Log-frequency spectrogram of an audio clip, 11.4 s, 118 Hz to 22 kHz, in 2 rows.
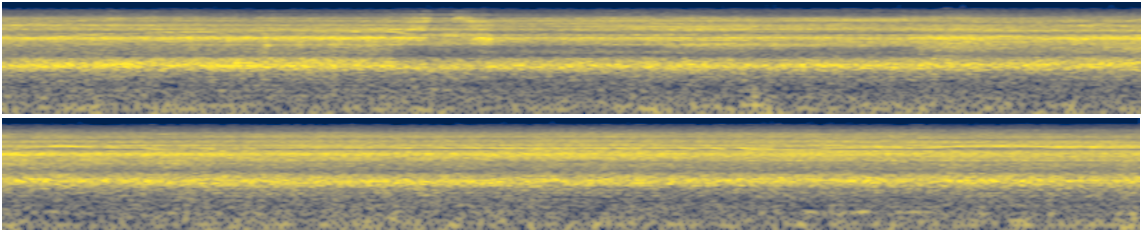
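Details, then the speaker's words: Class 5 gumline restorations on crowned teeth 4 and 5 with abfraction from historical grinding, no decay: steady high-pitched whine and hiss of a high-speed drill, coarse diamond bur roughening the tooth for micromechanical retention. Dental drill. "There's not really decay here, but I am going to create a little bit of micro mechanical retention. with the coarse diamond. Freshen up the dent just a little bit."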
